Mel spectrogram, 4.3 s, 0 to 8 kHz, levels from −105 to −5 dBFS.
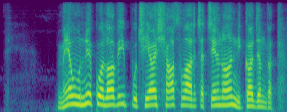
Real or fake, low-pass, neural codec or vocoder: fake; 7.2 kHz; codec, 16 kHz in and 24 kHz out, 0.8 kbps, FocalCodec, streaming, 65536 codes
